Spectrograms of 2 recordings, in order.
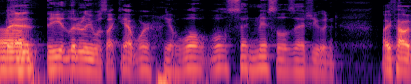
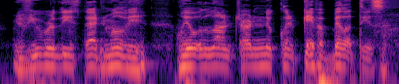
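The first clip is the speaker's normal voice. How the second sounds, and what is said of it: Failed Korean accent, raspy gravelly voice. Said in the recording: “I can't do a Korean accent ... That sounded like you were fucking... I don't even know what that was. ... That's my Wario impression. ... It sounded like you were a heavy smoker for 64 years.”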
